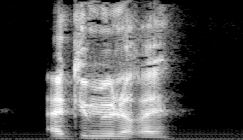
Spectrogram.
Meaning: third-person singular conditional of accumuler
- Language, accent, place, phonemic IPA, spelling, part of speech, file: French, France, Lyon, /a.ky.myl.ʁɛ/, accumulerait, verb, LL-Q150 (fra)-accumulerait.wav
